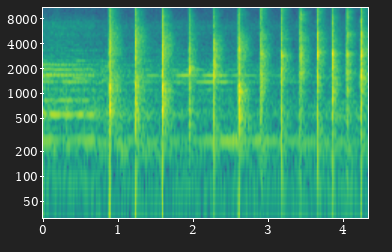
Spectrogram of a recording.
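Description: Audio of a music video: a held musical chord fades out, then a run of sharp clicks starts about a second in and speeds up, from roughly three a second to about six a second, over a faint low steady tone.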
